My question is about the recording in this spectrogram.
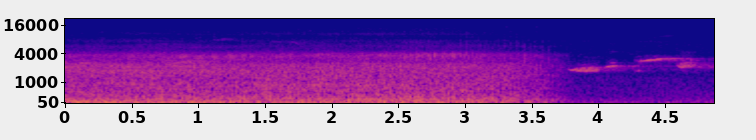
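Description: Steady rush of city road traffic that fades out after about three and a half seconds, followed by a few faint bird chirps.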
